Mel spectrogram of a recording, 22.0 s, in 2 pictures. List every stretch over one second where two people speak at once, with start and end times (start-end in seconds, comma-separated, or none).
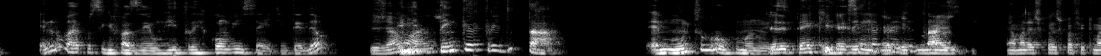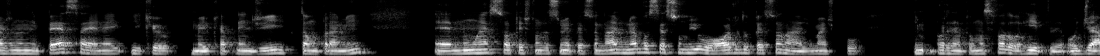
7.7-9.5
